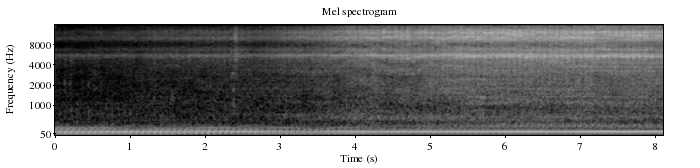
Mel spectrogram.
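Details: 2003 Dodge Neon 2.0 idling rough with a deep, lumpy, uneven chuff about three times a second, after a timing belt break at 80k miles and a rebuilt head; timing rechecked, 190 psi compression on all four cylinders, new plugs, no vacuum leak found.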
